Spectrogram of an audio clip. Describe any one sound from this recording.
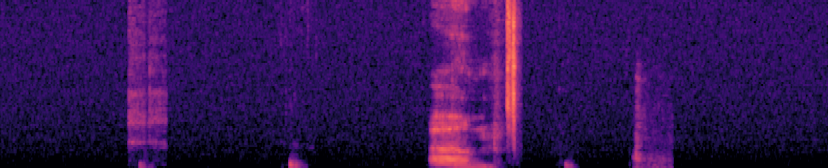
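A man laughs briefly over an online call.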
